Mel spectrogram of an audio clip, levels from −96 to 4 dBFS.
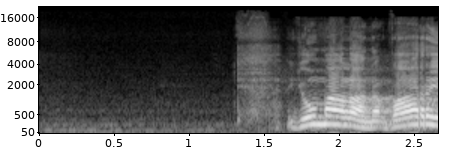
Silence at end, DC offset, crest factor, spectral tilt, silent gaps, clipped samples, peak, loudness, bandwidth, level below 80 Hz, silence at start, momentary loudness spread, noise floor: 0 s; under 0.1%; 14 dB; -6.5 dB/octave; none; under 0.1%; 0 dBFS; -11 LUFS; 14 kHz; -56 dBFS; 1.65 s; 12 LU; -54 dBFS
